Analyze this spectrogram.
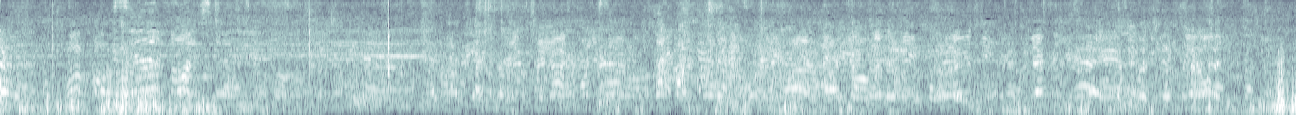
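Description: Young men call out to each other across an open field, outdoors.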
